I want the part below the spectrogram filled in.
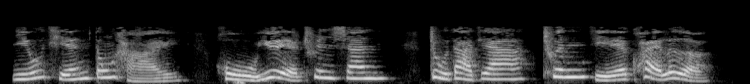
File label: Audio phrase with Happy Chinese New Year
